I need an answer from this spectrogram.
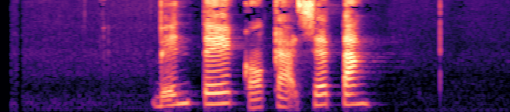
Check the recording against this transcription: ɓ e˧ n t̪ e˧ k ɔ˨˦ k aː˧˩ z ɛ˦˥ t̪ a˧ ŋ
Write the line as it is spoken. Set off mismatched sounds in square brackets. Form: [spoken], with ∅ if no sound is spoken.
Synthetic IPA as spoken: ɓ e˧ n t̪ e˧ k ɔ˨˦ k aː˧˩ [s] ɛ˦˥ t̪ a˧ ŋ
